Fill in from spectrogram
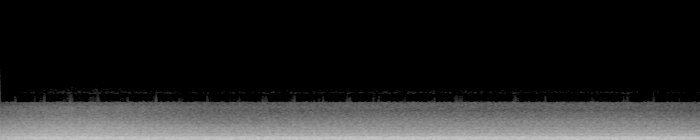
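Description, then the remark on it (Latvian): A steady, loud rush of wind roars without pause, a dense hissing whoosh like air streaming past a falling object, with gusts forming vortices, recorded by a probe descending through the atmosphere of Titan, with no voices or other sounds. “Tas ieraksts ir, tur var dzirdēt tādu vēja svilpoņu un apmēram tādu pašu skaņu, kādu būtu, ja arī zemes atmosfērā laistos lejā ar vai bez izpletņa kāds objekts.”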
